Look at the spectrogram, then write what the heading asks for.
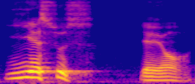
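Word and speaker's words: Ἰησοῦς: 한 곡식 발음이에요 근데요 원어로 어 헬라어로 예수를 어떻게 읽느냐 하면 이에수스예요 이에수스 그러니까 이예 수인인데 이에스를 빨리 하면 예수스 이렇게 되죠 그죠 그러니까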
